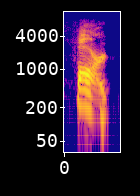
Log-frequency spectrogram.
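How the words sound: The r is clearly pronounced after the vowel. "the rest of the country says fart"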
